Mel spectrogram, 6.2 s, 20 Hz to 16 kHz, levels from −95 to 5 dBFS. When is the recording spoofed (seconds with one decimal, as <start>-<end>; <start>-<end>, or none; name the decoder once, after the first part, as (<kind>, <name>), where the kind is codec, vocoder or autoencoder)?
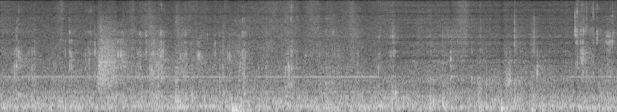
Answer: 3.8-5.7 (codec, SNAC)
